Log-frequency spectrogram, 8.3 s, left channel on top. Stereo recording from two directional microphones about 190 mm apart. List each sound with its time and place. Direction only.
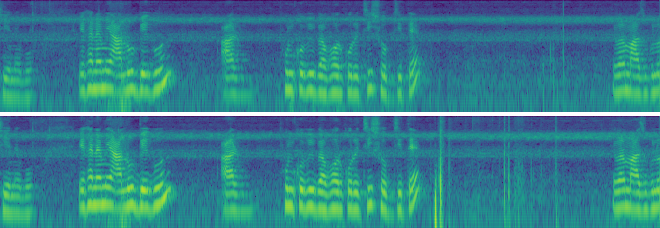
0.0 s speech: 10° right (ahead or behind)
7.7 s speech: 10° right (ahead or behind)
